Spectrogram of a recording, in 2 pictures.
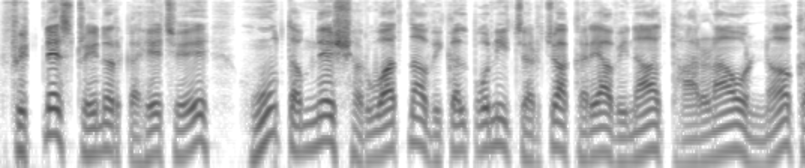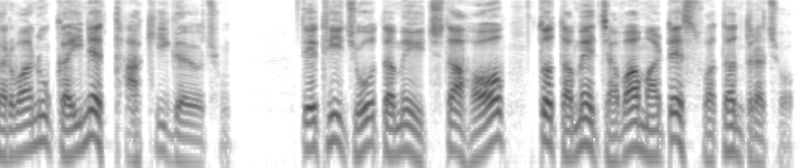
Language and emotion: Gujarati, disgusted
